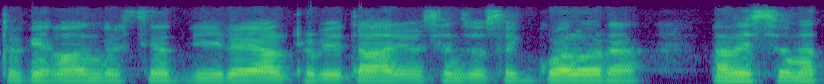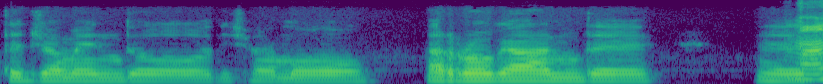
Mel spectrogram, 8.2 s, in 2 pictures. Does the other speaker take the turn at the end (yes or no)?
yes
